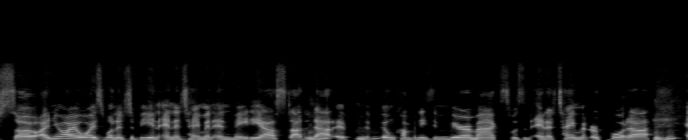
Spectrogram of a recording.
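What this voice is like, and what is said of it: Australian accent. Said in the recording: “You might recognize from the sound of my voice, I am Australian.”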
